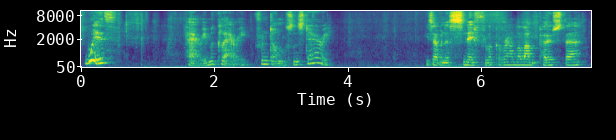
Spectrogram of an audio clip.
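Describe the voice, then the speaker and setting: A British woman teacher reading a picture book aloud to young children, expressive and chatty, often asking her listeners questions. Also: low-pitched, a little slow, long pauses, slight background noise. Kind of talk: animated children's storytime read-aloud with chatty asides. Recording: echoey, reverberant room.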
